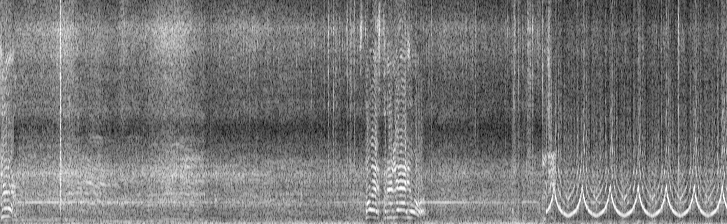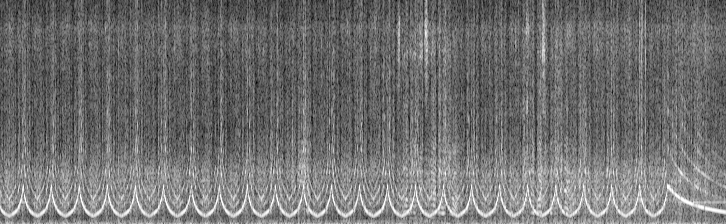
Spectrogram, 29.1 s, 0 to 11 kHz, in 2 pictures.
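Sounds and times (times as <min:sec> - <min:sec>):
police siren wailing: 0:10.8 - 0:29.0.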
